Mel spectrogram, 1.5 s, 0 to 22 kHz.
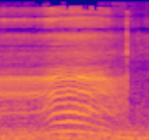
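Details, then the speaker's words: HPI RS4 nitro RC car during break-in, third tank, leaned main needle: engine whine swoops up and down, revving freely as if unloaded; gears mesh but shaft slips; drivetrain slipping. "That was the um the shaft slipping. I'm going to go show you right now. My gears are still meshing. Nothing is broken, but the shaft is slipping."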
